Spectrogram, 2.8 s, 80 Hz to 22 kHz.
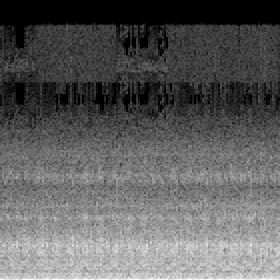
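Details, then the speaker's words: Diesel truck just started on four bad glow plugs, with something not right after earlier injector bore testing: deep, uneven, lumpy idle clatter. Rough idle, still drivable. "There's actually 4 glow plugs messed up. So I got something that in our diag video of testing injector bores, something didn't go back together happy, and I just haven't messed with it."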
